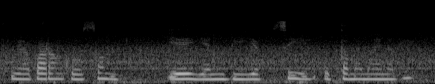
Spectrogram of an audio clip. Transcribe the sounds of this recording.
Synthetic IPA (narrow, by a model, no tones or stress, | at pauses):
ʋjaːpaːɾɐmkɔːsɐm | eːenbiːefsiːut̪ːɐmɐmɐjnɐd̪i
